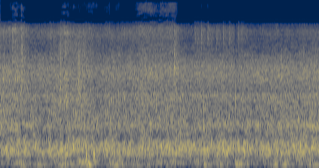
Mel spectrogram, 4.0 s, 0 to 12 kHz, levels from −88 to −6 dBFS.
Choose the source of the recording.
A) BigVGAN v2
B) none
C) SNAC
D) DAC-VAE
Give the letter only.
A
